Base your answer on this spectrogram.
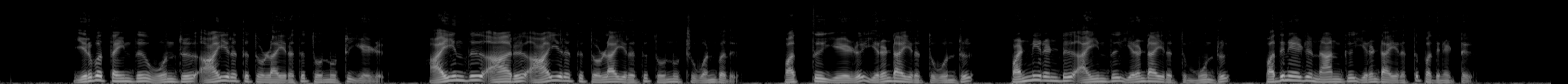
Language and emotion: Tamil, neutral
